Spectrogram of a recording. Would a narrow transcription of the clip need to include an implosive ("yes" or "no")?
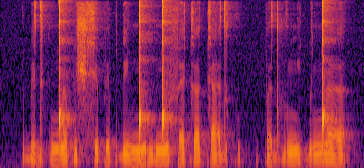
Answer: yes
